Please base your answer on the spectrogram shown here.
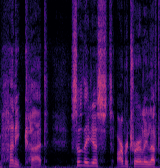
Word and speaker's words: Hunnicut: Now there's a funny anecdote here about the road Honeycutt, as it's spelled Hunnicut, and their name has two T's.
